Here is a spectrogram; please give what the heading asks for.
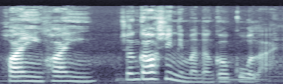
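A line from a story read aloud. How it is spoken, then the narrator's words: Lamenting. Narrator (Chinese): 他悲叹道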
